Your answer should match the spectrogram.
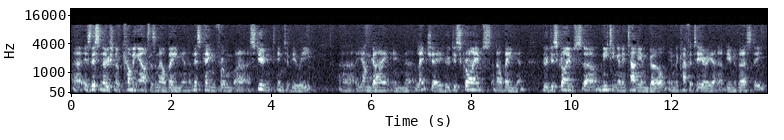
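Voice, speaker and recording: A man's voice: mid-range voice, moderate pace, a little mellow. Echoey, distant male academic lecturer. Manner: hesitant, repeats words and phrases while explaining. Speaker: university professor lecturing. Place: lecture room at a conference. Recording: echoey room, distant mic, background noise.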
